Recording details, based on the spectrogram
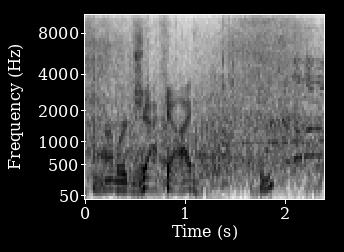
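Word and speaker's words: Arber Xhekaj: He finds some open ice with it, but it'll be scooped up by Armor Jacki. That's one of those names where you take a look, and yes, that's how he pronounces it.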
